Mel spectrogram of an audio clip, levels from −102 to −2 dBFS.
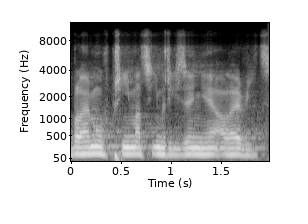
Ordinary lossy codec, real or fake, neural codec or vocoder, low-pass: Opus, 24 kbps; real; none; 7.2 kHz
